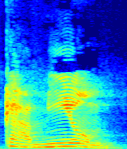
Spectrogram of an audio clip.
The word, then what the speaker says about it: camión: Como por ejemplo la palabra camión. La sílaba tónica está en om.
